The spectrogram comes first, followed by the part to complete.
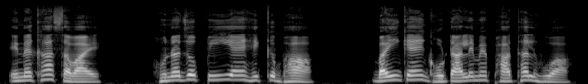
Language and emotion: Sindhi, neutral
